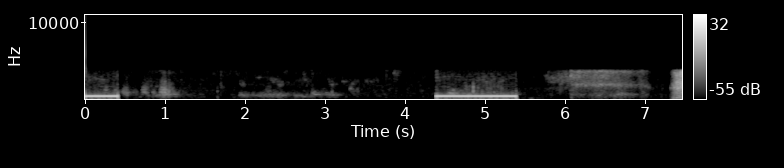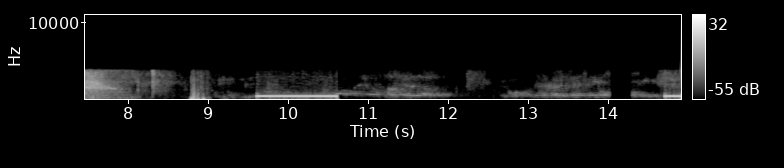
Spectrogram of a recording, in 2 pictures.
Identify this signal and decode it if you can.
Ringback tone (Europe, 425 Hz), with speech.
